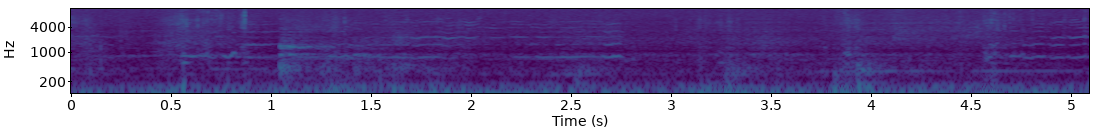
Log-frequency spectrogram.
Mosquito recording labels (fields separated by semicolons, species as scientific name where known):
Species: Aedes aegypti; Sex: female; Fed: unfed; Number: one; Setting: cup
